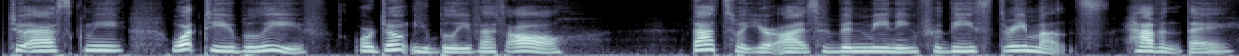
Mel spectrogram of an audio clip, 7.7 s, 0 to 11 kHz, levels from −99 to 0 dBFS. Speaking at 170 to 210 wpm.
Yes: average, 200 wpm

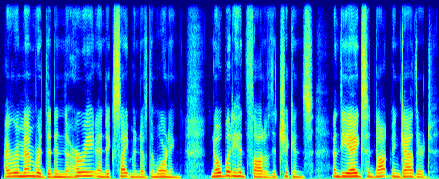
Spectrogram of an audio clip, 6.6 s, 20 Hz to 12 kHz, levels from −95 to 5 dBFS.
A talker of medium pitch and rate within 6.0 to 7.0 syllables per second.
No: high, 205 Hz; 6.5 syllables/s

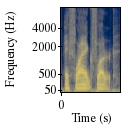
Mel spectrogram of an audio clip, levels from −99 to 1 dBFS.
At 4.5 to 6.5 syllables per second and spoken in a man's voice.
Yes: 5.9 syllables/s; male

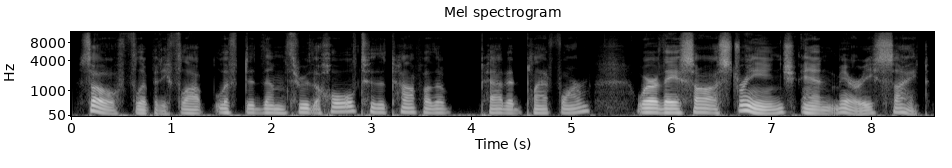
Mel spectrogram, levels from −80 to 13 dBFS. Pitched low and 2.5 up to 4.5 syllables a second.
Yes: low, 115 Hz; 4.1 syllables/s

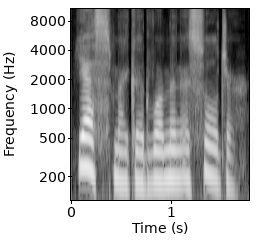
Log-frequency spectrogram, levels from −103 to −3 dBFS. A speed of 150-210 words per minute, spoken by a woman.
Yes: average, 200 wpm; female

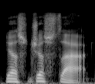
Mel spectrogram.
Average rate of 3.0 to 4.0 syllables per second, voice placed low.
Yes: 3.8 syllables/s; low, 115 Hz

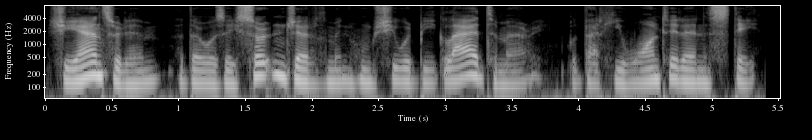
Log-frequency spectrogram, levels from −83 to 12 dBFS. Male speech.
Yes: male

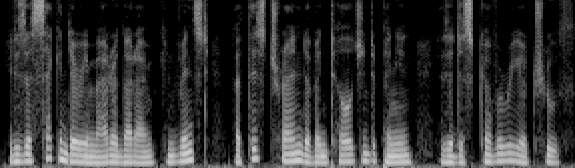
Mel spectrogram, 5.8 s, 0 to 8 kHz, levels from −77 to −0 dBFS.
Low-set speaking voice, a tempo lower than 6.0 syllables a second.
No: low, 120 Hz; 6.6 syllables/s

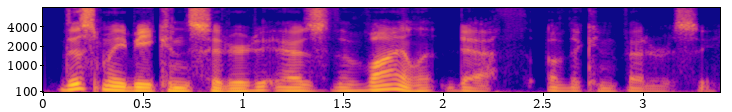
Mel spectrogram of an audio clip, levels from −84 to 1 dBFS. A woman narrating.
No: male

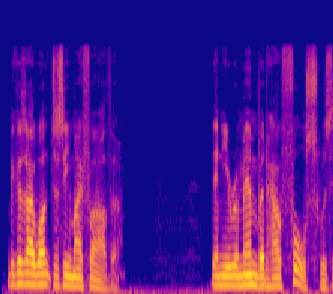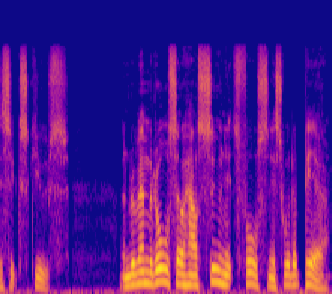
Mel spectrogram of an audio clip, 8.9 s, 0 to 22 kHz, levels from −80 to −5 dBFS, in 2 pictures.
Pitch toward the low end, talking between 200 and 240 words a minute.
No: low, 125 Hz; average, 160 wpm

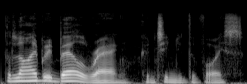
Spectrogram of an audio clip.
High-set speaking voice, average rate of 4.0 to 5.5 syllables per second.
No: low, 115 Hz; 5.0 syllables/s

